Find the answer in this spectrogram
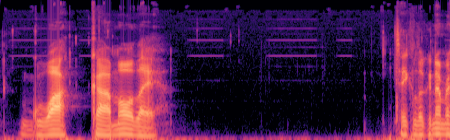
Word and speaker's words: guacamole: Well, here we have G-U-A, so you pronounce it. Guacamole.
